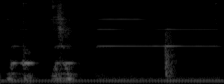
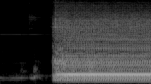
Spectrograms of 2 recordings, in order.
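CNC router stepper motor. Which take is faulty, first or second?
second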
